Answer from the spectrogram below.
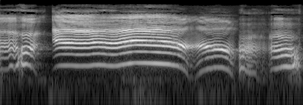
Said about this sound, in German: Ein Baby weint. Es will trinken. Jetzt, sofort. Aber es muss warten. Der Blutzuckerspiegel fällt, Stresshormone fluten, das Kind schreit sich in Rage.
